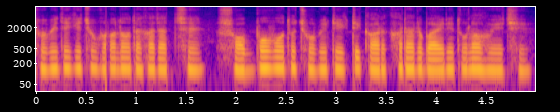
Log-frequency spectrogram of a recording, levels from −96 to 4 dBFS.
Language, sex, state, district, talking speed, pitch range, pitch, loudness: Bengali, male, West Bengal, Cooch Behar, 145 wpm, 130-140 Hz, 135 Hz, -20 LUFS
